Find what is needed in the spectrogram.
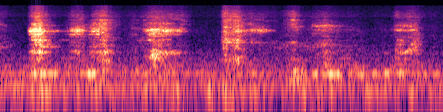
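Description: Near silence, with faint light scratches and taps of a small paintbrush dabbing paint onto a wrought iron rack, a few short touches a second.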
